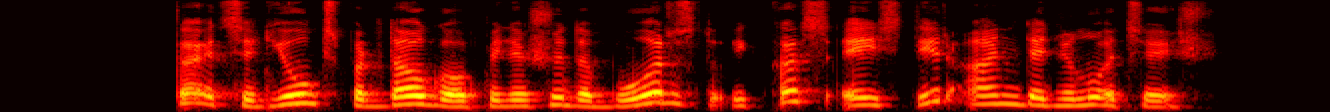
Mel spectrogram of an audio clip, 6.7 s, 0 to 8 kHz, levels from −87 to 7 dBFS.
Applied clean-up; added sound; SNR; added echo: neural mask model DeepFilterNet 3.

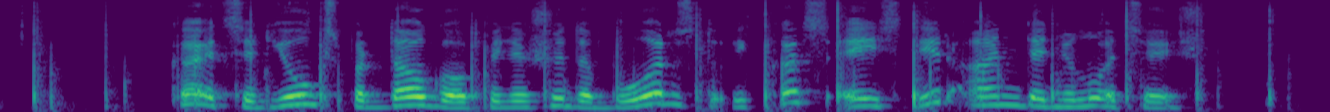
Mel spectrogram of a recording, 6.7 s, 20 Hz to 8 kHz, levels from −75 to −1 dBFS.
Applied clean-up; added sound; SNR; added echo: neural mask model RNNoise.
